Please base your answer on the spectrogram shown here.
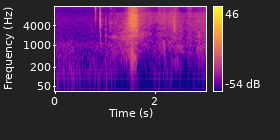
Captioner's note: sniff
